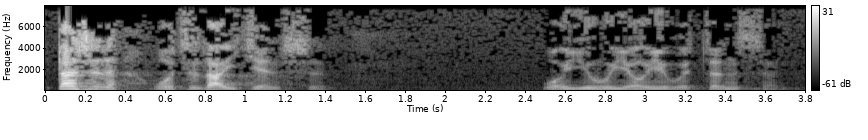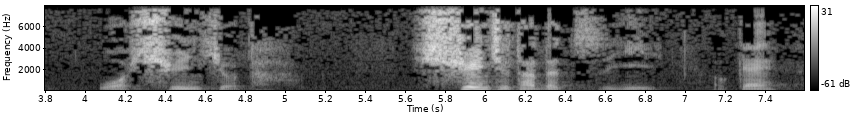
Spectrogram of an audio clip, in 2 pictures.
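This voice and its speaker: A man preaching a sermon with animated delivery, acting out short quoted voices and slipping in English words. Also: medium pitch, normal speed, long pauses, breathy edge, long reverb tail. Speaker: pastor. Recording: dull lo-fi recording.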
